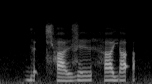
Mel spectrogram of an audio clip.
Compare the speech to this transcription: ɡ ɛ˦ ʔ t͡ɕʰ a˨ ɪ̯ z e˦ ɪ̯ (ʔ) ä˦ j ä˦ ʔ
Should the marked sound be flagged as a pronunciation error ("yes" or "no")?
yes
